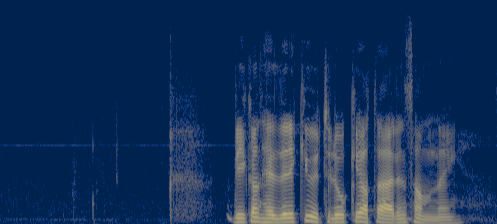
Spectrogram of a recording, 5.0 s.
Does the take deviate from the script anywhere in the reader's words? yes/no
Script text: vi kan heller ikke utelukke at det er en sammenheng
no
